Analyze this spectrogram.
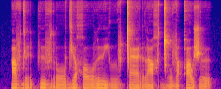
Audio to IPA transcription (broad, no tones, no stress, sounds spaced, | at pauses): ɑ v d y r pʰ y v r oː dʲ ø χ oː l y j ɯː v ǀ æː r l ɑ χ ɡ͡ǀ o v ɯ qʼ o ʃ ø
